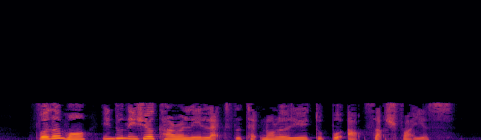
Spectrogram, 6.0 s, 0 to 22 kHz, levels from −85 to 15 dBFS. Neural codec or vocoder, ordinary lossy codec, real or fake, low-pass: vocoder, 44.1 kHz, 128 mel bands, Pupu-Vocoder; MP3, 24 kbps; fake; 7.2 kHz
